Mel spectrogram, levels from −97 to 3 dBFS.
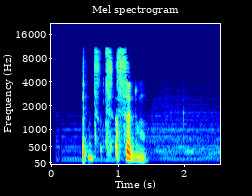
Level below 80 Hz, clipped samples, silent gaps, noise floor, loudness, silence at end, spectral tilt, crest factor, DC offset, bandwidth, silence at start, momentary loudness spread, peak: -68 dBFS; under 0.1%; none; -61 dBFS; -26 LUFS; 1.15 s; -5 dB/octave; 24 dB; under 0.1%; 11.5 kHz; 0.5 s; 14 LU; -4 dBFS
